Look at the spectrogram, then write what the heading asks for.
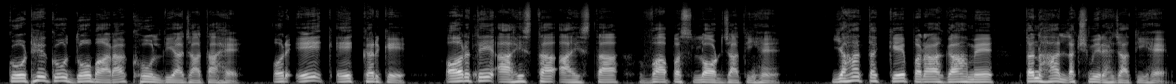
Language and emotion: Urdu, neutral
